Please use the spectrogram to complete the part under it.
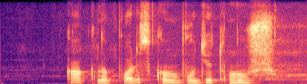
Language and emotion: Russian, neutral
